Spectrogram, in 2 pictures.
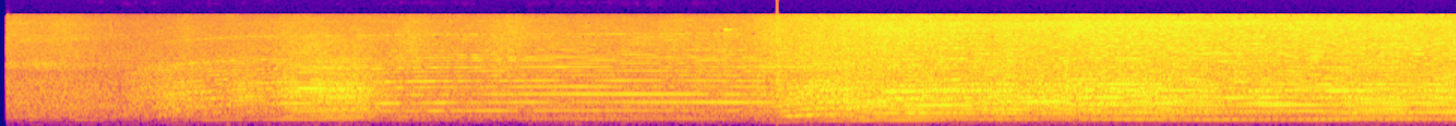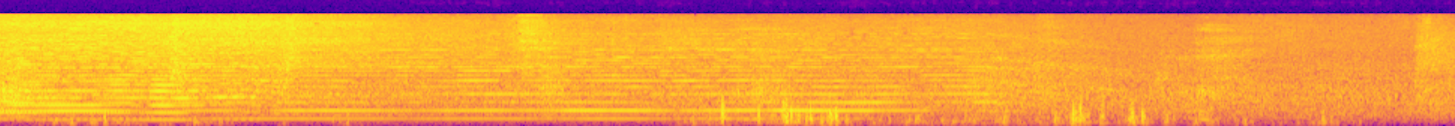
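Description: A motor-driven machine humming steadily. Its pitch rises about five seconds in as it speeds up, and it holds that pitch until near the end. A few sharp knocks come near the end.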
